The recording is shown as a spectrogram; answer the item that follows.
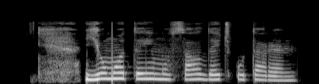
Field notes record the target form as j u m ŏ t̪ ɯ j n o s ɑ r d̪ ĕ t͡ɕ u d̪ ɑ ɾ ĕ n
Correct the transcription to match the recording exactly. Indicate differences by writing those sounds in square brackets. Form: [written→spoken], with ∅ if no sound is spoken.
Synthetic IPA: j u m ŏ t̪ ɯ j [n→m] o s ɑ [r→l] d̪ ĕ t͡ɕ u [d̪→t̪] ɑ ɾ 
